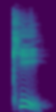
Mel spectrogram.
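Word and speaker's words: Kyiv: have since seen that everyone just calls them key so we'll just go with that Lil versus key who lost their opening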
